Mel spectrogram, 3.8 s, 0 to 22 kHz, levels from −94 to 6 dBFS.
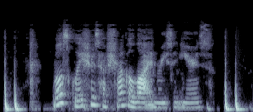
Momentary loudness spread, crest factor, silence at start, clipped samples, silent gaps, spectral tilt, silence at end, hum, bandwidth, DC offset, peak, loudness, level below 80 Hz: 13 LU; 18 dB; 0.05 s; under 0.1%; none; -6.5 dB/octave; 0.05 s; none; 9.2 kHz; under 0.1%; -2 dBFS; -20 LUFS; -42 dBFS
